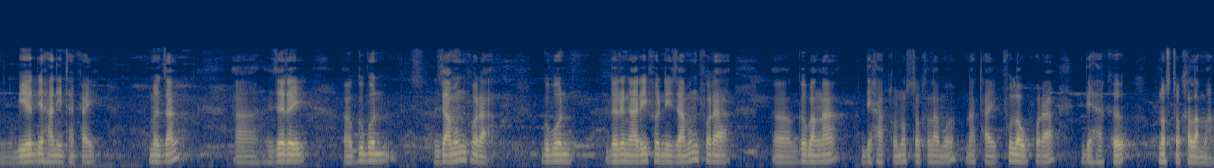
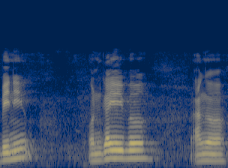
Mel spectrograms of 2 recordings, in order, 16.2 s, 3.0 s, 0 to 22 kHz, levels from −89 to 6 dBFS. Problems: low volume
